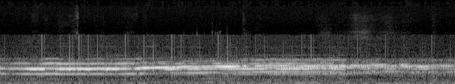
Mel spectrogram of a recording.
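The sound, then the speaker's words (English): A humpback whale, a baleen whale species, gives a long, wavering, moaning tonal call. It holds steady and fairly loud over a hissy background, with faint clicks scattered through it. “That is the sound of the humpback whale. It's a species of baleen whale, which means they are filter feeders.”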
